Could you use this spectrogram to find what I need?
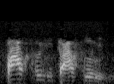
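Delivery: mock threat of a mother hitting her child; angry mother. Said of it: "有些妈妈怎么一打他孩子". (模仿妈妈打孩子时的气话)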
